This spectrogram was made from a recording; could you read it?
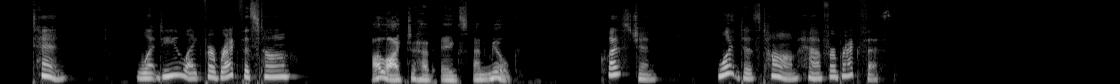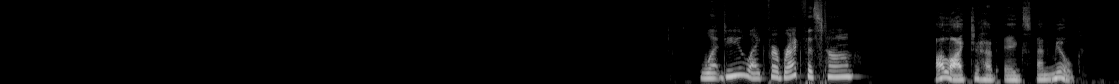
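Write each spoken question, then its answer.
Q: Question, what does Tom have for breakfast?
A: Eggs and milk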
